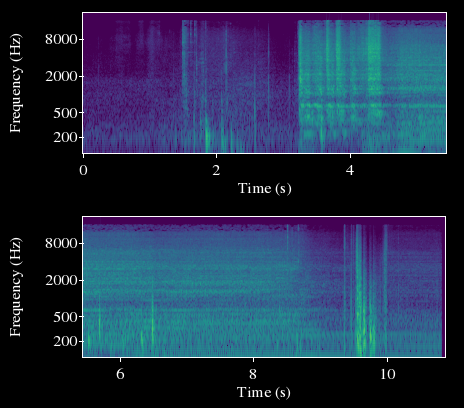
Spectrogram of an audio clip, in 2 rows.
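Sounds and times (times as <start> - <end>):
starter motor: 3.2 - 9.6.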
